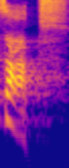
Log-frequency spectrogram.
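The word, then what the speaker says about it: Salk: ये जो हमारी सार्स वैक्सीन है, ये जोनस सार्क्स जी हैं, माननीय जोनस शार्क टैंक याद आ गया, सॉरी, माननीय जोनस सार्क, एल साइलेंट है, माननीय जोनस सार्क, ये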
